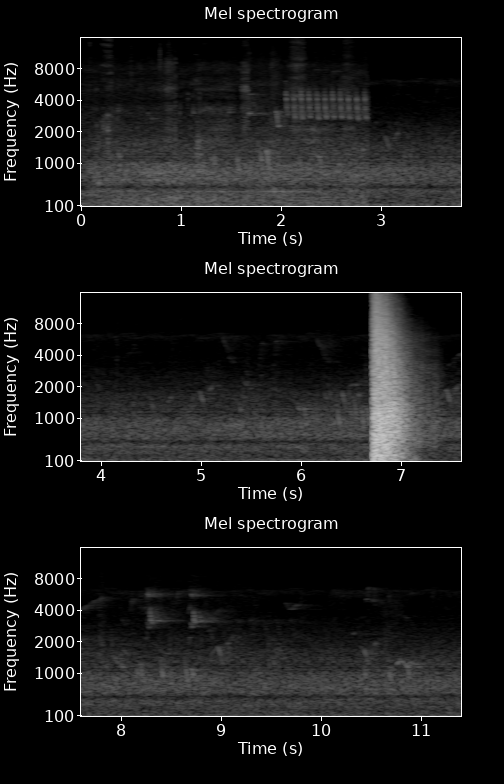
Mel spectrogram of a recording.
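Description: A single loud handgun shot a little past halfway, sudden and dying away within half a second. Before and after it, quiet outdoor air with faint bird chirps.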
